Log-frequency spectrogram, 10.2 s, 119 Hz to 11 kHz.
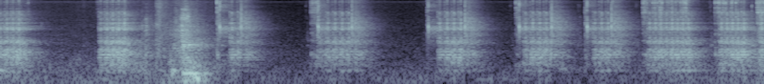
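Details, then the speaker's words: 1991 Kawasaki Vulcan 1200cc motorcycle with no voltage reaching the starter peg: repeated bursts of rapid, dry clicking without cranking, starter solenoid most likely the culprit. "You can hear it clicking now, that solenoid. Well, it looks like our solenoid is most likely the culprit."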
